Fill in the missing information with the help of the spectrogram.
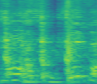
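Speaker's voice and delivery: laughing mock regret. Mimicking son's regret, laughing.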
